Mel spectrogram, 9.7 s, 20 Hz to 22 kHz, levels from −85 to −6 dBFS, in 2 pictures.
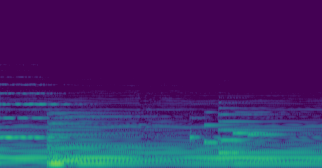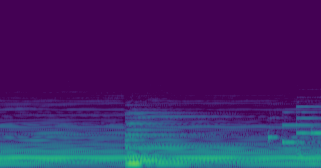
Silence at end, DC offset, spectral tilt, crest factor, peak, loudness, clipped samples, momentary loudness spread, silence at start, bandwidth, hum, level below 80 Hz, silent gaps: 0 s; under 0.1%; -12 dB/octave; 16 dB; -20 dBFS; -37 LUFS; under 0.1%; 8 LU; 0 s; 4 kHz; 50 Hz at -65 dBFS; -60 dBFS; none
